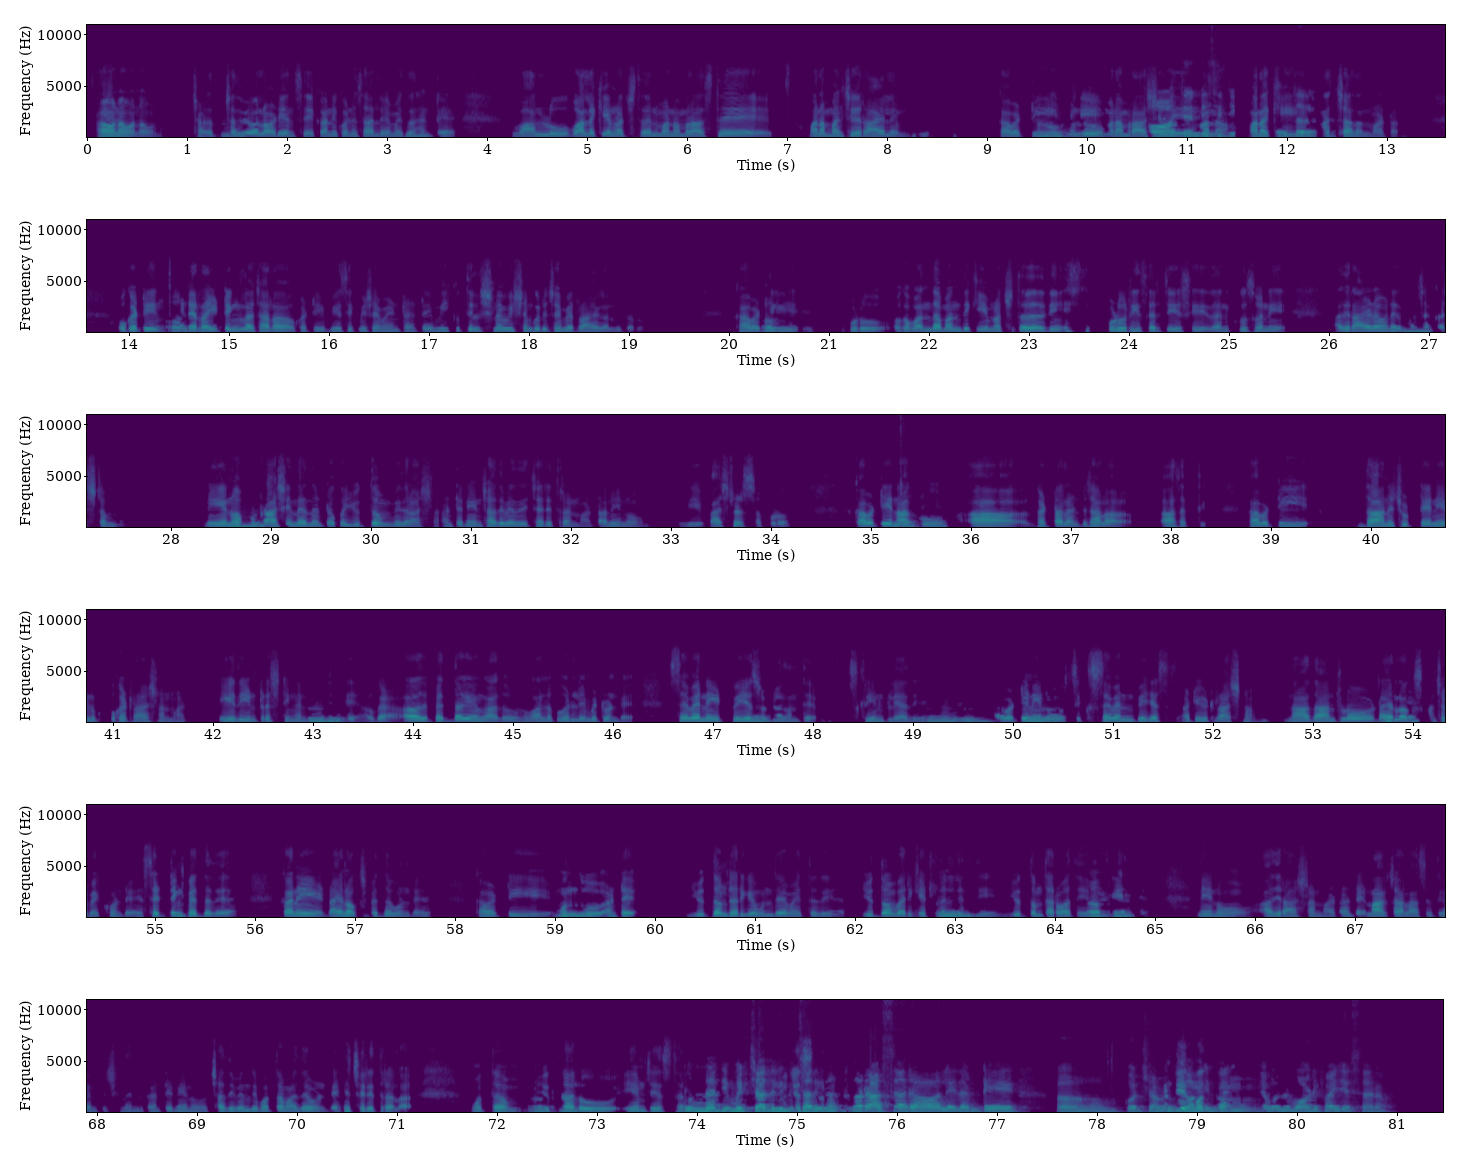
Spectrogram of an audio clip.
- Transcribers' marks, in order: lip smack; other background noise; in English: "అథెంటిసిటీ"; in English: "రైటింగ్‌ల"; in English: "బేసిక్"; in English: "రిసర్చ్"; in English: "బ్యాచలర్స్"; tapping; in English: "ఇంట్రెస్టింగ్"; in English: "లిమిట్"; in English: "సెవెన్ ఎయిట్ పేజెస్"; in English: "స్క్రీన్ ప్లే"; in English: "సిక్స్ సెవెన్ పేజెస్"; in English: "డైలాగ్స్"; in English: "సెట్టింగ్"; in English: "డైలాగ్స్"; in English: "మోడిఫై"
- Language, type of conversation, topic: Telugu, podcast, కొత్త నైపుణ్యాన్ని నేర్చుకోవాలనుకుంటే మీరు ఎలా ప్రారంభిస్తారు?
